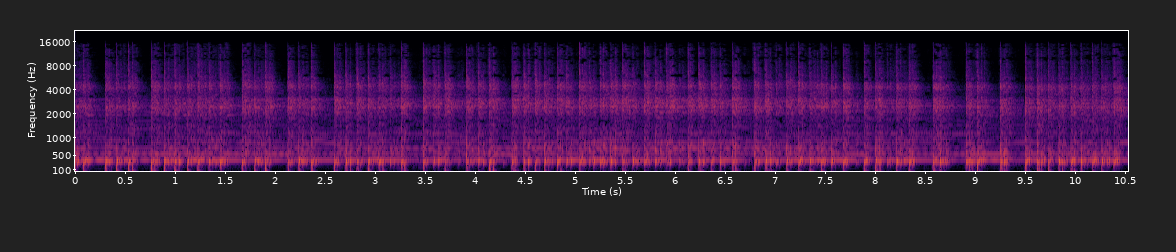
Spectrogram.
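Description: Music with rapid, continuous drumming over a steady held tone.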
